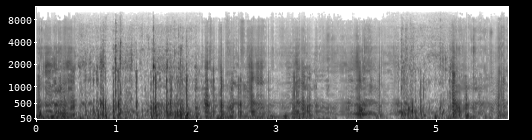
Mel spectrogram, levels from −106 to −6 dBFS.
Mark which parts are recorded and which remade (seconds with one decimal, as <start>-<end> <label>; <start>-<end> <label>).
0.0-0.5 remade; 0.5-2.0 recorded; 2.0-4.5 remade; 4.5-5.2 recorded; 5.2-5.9 remade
